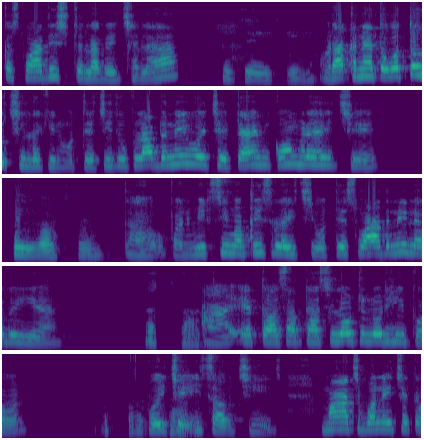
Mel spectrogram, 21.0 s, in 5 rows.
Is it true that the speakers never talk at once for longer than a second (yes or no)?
yes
